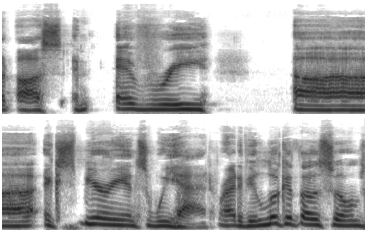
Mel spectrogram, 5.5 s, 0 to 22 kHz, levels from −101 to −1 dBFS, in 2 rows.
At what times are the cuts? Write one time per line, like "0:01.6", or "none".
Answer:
none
